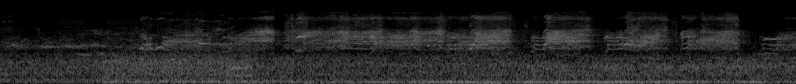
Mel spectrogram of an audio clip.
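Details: Black flying foxes in their roost at mid-morning, not yet settled for the day: dense, harsh, overlapping screeches and squabbling chatter, rising into louder bursts about every second, with a steady hum beneath.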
